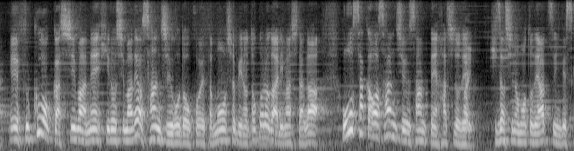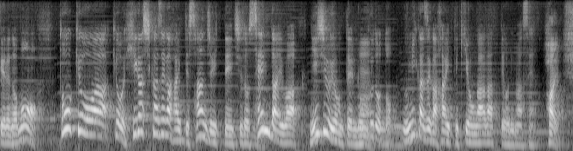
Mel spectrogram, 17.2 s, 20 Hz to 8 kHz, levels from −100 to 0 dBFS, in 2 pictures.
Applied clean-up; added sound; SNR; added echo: neural separator model SepFormer DNS4.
